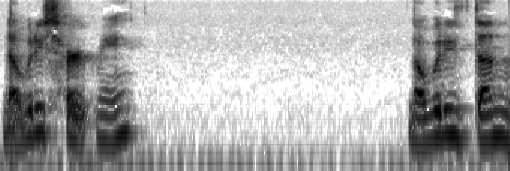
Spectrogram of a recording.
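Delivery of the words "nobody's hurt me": usual speaking voice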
